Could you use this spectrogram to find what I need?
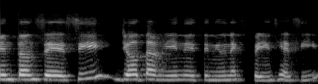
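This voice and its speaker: A woman talks at a fairly high pitch in an unremarkable speaking voice. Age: 20s. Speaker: physics student and science communicator. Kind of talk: casual chat.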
